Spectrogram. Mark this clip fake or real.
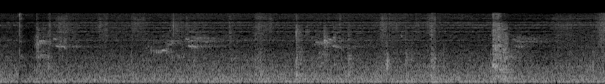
real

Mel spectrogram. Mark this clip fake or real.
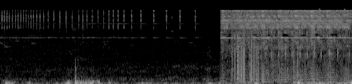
fake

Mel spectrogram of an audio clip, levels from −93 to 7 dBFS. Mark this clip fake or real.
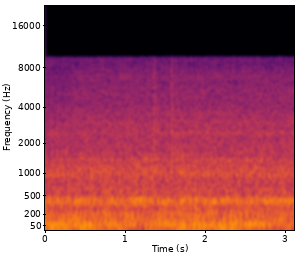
fake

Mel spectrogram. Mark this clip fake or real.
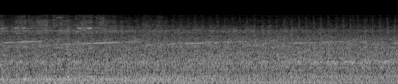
real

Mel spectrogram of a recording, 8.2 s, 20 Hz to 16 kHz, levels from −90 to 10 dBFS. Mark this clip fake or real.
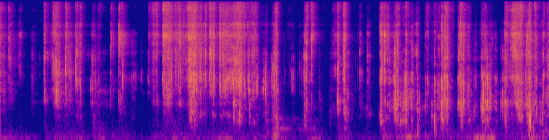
real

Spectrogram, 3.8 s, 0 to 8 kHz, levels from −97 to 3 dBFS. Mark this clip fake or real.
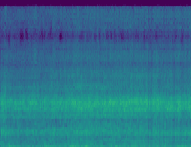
fake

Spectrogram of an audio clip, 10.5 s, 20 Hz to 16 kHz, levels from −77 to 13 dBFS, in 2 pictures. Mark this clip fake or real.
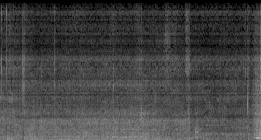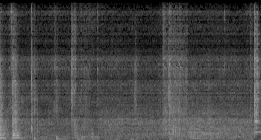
fake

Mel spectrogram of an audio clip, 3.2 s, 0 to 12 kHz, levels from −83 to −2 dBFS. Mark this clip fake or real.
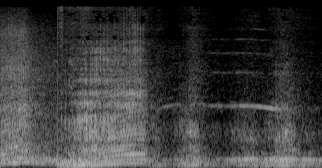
real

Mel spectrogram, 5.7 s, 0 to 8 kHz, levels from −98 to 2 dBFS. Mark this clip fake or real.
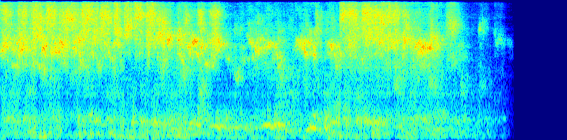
fake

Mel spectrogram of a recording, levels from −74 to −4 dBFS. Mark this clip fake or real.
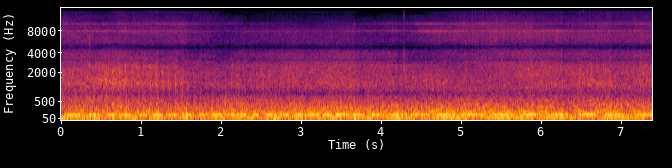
real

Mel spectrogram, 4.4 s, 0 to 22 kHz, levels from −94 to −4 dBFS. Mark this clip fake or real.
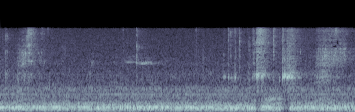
real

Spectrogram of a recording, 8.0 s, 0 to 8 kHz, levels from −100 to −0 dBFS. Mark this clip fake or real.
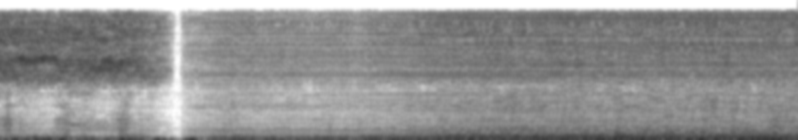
fake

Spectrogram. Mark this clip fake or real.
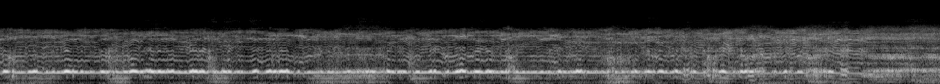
fake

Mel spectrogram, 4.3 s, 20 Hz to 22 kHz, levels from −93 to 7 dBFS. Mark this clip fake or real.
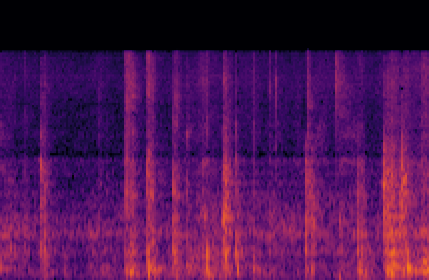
fake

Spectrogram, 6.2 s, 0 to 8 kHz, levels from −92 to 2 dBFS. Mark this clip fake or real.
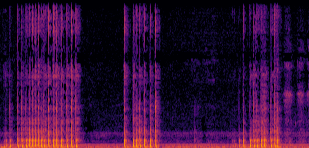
real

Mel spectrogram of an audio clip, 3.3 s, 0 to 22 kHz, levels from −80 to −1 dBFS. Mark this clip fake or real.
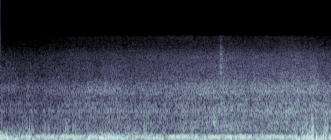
real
